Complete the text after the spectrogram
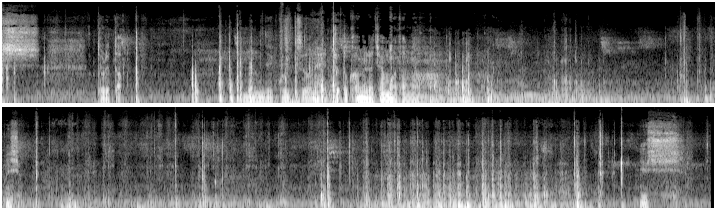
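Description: Plastic trim clicks and knocks as it is pried loose.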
